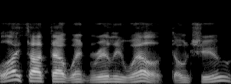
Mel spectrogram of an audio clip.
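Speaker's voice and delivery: put-on very dry delivery with a strong English accent. Retelling David in a limousine with his staff after the screaming match, dry English accent. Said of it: "very English says".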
